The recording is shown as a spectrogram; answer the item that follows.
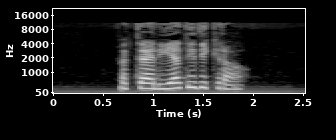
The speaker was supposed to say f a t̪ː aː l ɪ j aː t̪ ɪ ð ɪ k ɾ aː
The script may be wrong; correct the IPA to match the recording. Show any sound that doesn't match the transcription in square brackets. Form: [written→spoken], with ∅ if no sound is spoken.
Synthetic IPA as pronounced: f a t̪ː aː l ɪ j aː t̪ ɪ ð ɪ k ɾ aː

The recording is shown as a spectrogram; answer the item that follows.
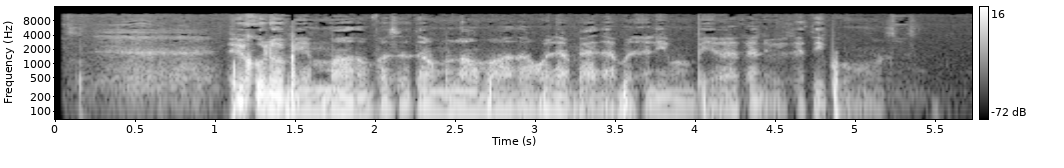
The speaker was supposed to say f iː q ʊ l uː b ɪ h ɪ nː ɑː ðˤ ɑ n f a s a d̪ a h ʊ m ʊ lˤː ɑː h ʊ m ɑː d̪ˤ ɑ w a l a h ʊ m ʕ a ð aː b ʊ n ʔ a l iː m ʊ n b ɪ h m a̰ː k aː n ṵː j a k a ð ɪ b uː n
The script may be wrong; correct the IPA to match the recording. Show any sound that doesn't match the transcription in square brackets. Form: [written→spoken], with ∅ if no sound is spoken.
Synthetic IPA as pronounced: f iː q ʊ l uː b ɪ h ɪ [nː→mː] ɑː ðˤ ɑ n f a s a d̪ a h ʊ m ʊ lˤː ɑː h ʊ m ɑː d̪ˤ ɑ w a l a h ʊ m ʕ a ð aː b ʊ n ʔ a l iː m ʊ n b ɪ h m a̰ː k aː n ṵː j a k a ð ɪ b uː n

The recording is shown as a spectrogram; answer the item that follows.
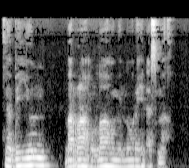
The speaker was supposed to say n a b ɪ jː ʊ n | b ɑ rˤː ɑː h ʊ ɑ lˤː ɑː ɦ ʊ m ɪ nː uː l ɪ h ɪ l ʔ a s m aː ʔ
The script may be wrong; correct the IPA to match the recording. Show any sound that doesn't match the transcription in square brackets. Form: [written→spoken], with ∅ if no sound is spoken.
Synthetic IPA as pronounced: n a b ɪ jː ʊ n | b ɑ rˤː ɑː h ʊ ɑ lˤː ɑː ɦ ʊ m ɪ nː uː [l→ɾ] ɪ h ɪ l ʔ a s m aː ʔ

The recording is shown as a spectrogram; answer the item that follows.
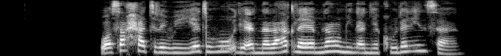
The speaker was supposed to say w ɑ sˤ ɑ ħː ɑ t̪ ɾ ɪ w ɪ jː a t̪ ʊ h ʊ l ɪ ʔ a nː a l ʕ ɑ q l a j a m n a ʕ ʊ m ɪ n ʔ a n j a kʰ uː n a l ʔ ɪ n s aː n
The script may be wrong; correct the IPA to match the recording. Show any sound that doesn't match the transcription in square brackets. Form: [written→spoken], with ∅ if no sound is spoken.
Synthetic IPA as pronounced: w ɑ sˤ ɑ ħː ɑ t̪ ɾ ɪ w ɪ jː a t̪ ʊ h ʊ l ɪ ʔ a nː a l ʕ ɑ q l a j a m n a ʕ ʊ m ɪ n ʔ a n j a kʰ uː n a l ʔ ɪ n s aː n

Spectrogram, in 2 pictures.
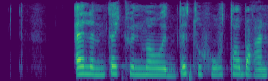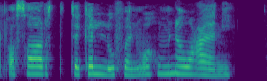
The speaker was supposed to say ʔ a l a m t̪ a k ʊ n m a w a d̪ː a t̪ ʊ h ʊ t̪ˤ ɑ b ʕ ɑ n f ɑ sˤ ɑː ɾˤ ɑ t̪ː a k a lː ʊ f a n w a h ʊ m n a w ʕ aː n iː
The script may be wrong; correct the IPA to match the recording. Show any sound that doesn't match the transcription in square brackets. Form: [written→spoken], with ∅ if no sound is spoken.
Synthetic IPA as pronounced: ʔ a l a m t̪ a k ʊ n m a w a d̪ː a t̪ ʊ h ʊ t̪ˤ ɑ b ʕ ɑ n f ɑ sˤ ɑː ɾˤ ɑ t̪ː a k a lː ʊ f a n w a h ʊ m n a w ʕ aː n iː

